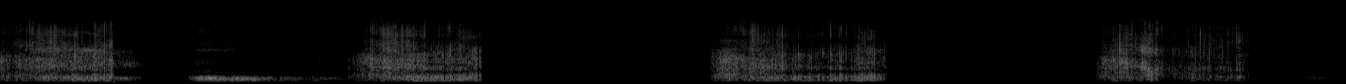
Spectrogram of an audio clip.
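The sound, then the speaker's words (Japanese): An ear pick cleaning an ear makes loud, scratchy, crinkling scrapes close up. They come in several separate bursts of a second or more, with near silence between them. “どう？初めて耳かきしたにしてはうまいと思うんだけど。”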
